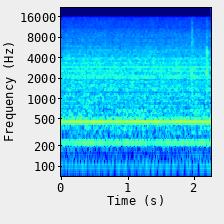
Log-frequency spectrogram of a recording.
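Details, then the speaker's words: Keithley 228A 4-quadrant voltage/current source, powered on with 10 V output working: constant mid-pitched whirring hum, no variation; cooling fan is a bit noisy, louder than it should be. "Fan's a bit noisy though. It doesn't need a big fan, this thing, it's not surprising."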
